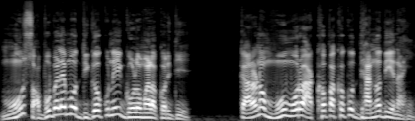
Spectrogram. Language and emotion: Odia, disgusted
